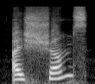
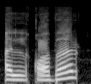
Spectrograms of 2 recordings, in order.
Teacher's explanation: یہاں پر ادغام ہو گیا. الشمس اس میں لام لکھا ہوا تو ہے، پڑھا نہیں جا رہا، لیکن القمر یہاں پر لام لکھا ہوا بھی ہے اور پڑھا بھی جا رہا ہے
